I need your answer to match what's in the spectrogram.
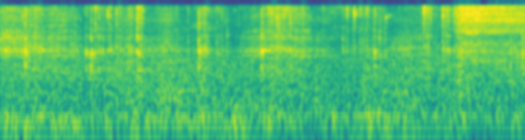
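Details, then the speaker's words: Bicycle being pedalled hard up a hill: dry, rhythmic scraping grind from the chain rubbing against the fender, which needs fixing. "if you hear that grinding it's the sound of my chain rubbing against my Fender I need to fix that"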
